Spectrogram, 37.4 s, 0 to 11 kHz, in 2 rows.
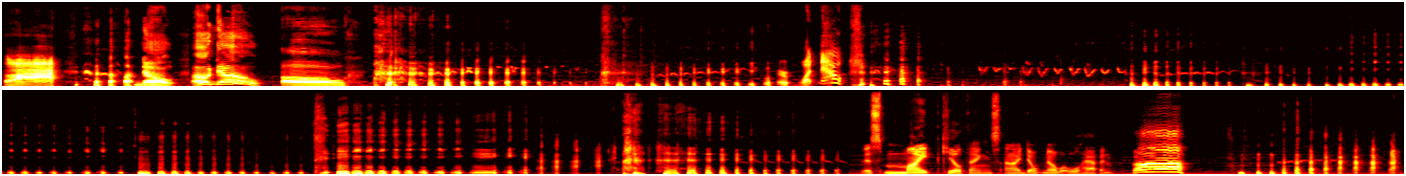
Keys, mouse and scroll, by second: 18.1-20.1 drag, 20.5-21.8 drag, 25.9-26.9 drag.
